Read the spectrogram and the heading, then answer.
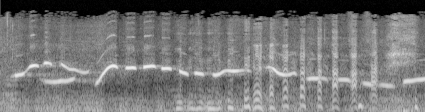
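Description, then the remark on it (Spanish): A person whistles a wavering melody, the pitch gliding up and down steadily for several seconds, with some background noise and faint voices underneath. “¿y qué tal los que chiflan?”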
